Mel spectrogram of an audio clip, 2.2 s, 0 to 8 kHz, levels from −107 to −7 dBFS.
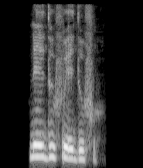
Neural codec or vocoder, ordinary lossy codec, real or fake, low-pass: codec, 16 kHz, 8 kbps, FunCodec, trained on LibriTTS, 25 frames a second; MP3, 64 kbps; fake; 7.2 kHz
